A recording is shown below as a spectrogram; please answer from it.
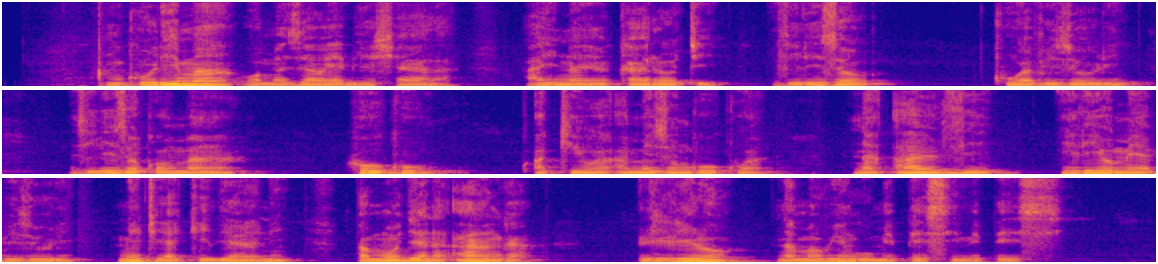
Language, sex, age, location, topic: Swahili, male, 25-35, Dar es Salaam, agriculture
